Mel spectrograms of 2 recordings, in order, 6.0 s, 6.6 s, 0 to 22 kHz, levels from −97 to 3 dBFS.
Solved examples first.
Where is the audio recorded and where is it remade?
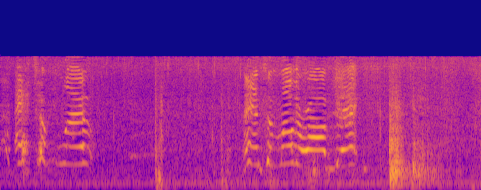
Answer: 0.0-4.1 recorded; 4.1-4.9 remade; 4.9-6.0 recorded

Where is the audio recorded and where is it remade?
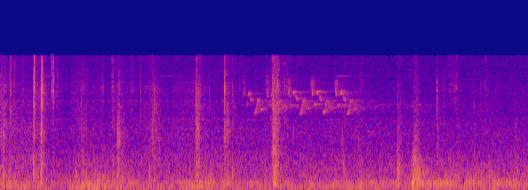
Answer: 0.0-6.6 recorded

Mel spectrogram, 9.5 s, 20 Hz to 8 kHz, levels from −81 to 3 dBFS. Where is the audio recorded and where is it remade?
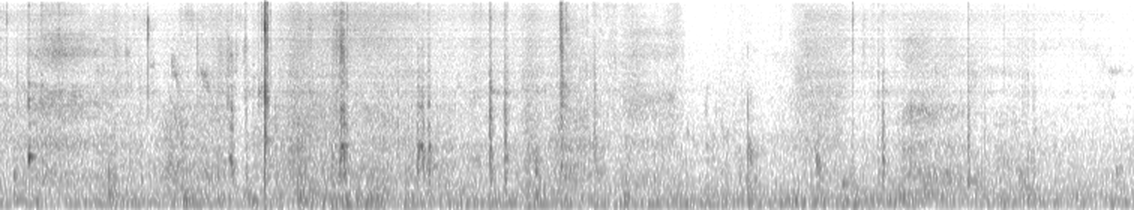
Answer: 0.0-4.8 remade; 4.8-6.7 recorded; 6.7-9.5 remade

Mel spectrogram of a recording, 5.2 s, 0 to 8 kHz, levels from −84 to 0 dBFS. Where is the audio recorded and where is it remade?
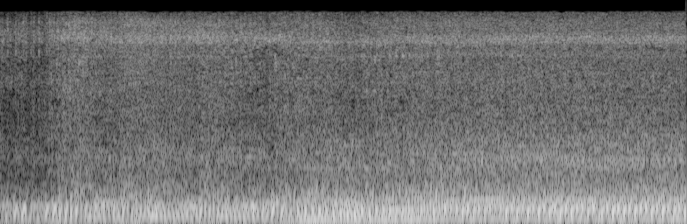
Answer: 0.0-0.8 recorded; 0.8-1.5 remade; 1.5-5.2 recorded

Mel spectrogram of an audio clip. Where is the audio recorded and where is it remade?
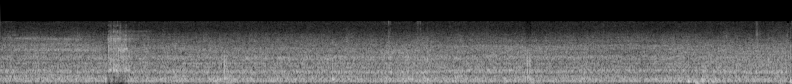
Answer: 0.0-7.9 recorded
